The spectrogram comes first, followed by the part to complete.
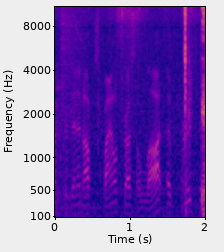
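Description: Quiet, low-level speech, with a single short click shortly before the end.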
